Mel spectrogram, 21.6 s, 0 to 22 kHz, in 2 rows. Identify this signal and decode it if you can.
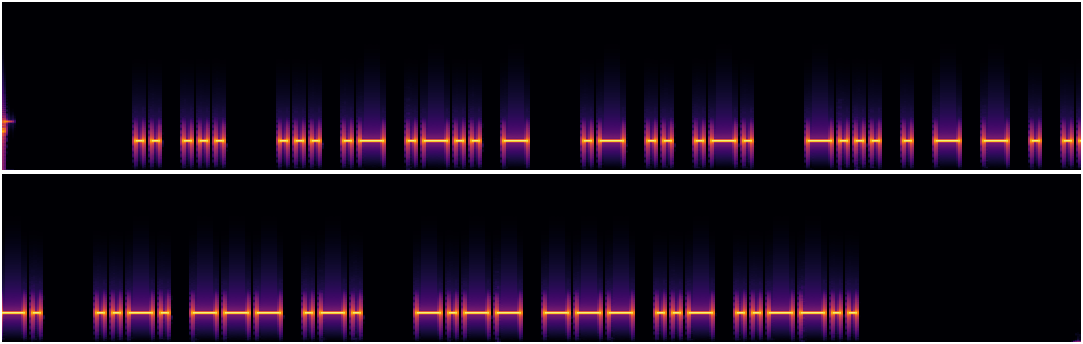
Morse code, heard as a keyed tone, about 15 wpm, 700 Hz. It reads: IS SALT AIR BETTER FOR YOU?
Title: Sentences from Top 1000 Words - Review Part 5 - 15wpm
